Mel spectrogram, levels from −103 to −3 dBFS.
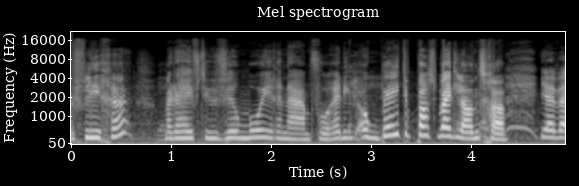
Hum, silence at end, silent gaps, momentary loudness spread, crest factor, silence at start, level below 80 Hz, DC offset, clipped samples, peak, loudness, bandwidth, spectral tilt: none; 0 s; none; 10 LU; 18 dB; 0 s; -56 dBFS; 0.3%; under 0.1%; -8 dBFS; -26 LUFS; 16 kHz; -4.5 dB/octave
